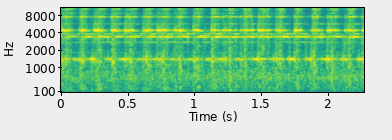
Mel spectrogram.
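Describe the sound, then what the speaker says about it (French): An electric bell rings continuously to announce the court members' entrance at a presidential swearing-in ceremony, a rapid, steady metallic clatter that is moderately loud and heard without speech. "La cloche est en train de retentir pour annoncer leur entrée."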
